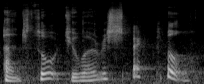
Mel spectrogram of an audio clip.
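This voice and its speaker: A woman voicing a chorus of tiny, timid piglets in a high, squeaky, indignant way, as a whispered role-play in a storybook reading. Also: big pitch swings, moderate pace, a little mellow, slight background noise.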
